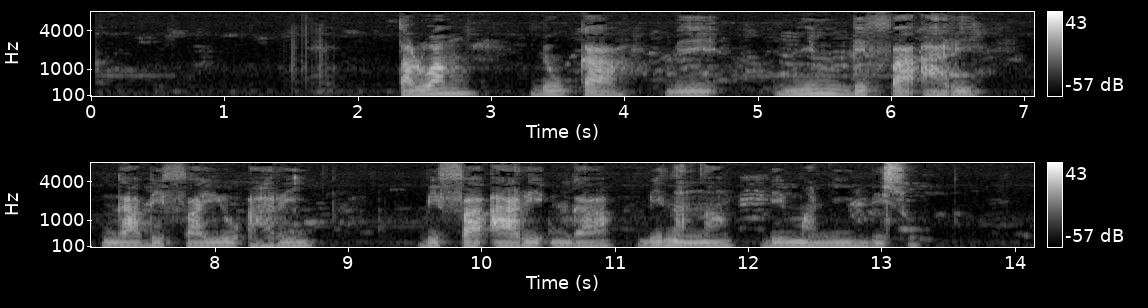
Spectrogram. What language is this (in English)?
Baoulé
